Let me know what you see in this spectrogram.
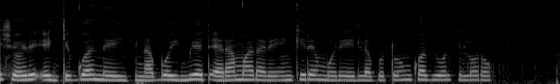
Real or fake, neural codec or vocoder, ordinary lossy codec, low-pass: real; none; none; none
